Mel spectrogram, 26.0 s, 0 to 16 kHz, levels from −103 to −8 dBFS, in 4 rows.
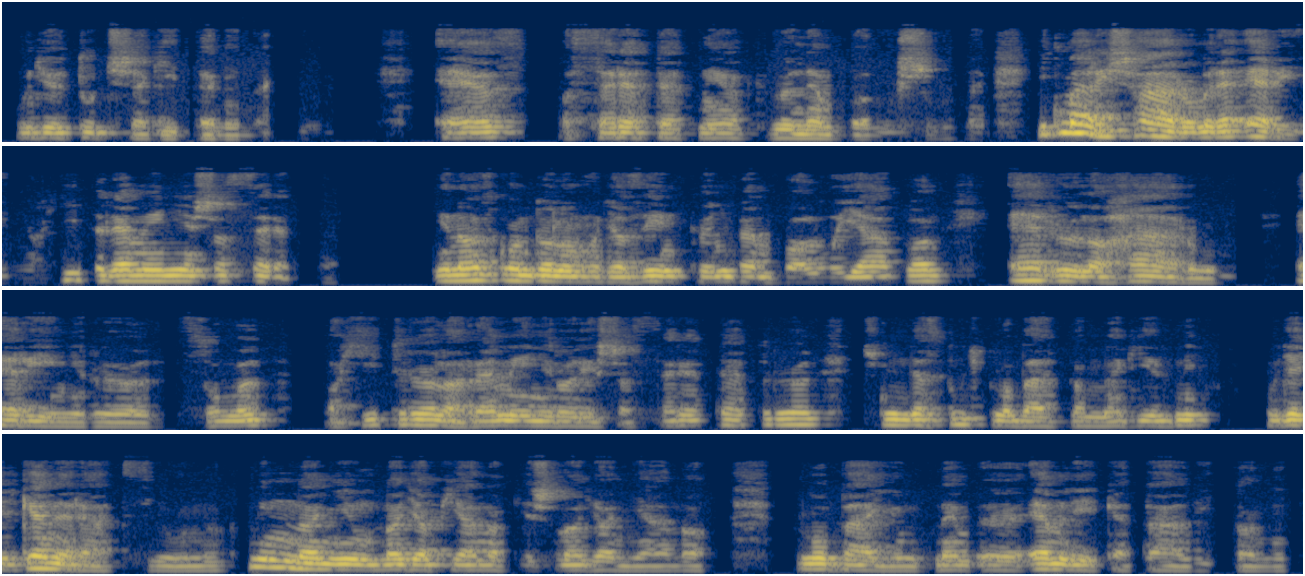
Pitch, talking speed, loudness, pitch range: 130 Hz, 140 wpm, -31 LUFS, 120-145 Hz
